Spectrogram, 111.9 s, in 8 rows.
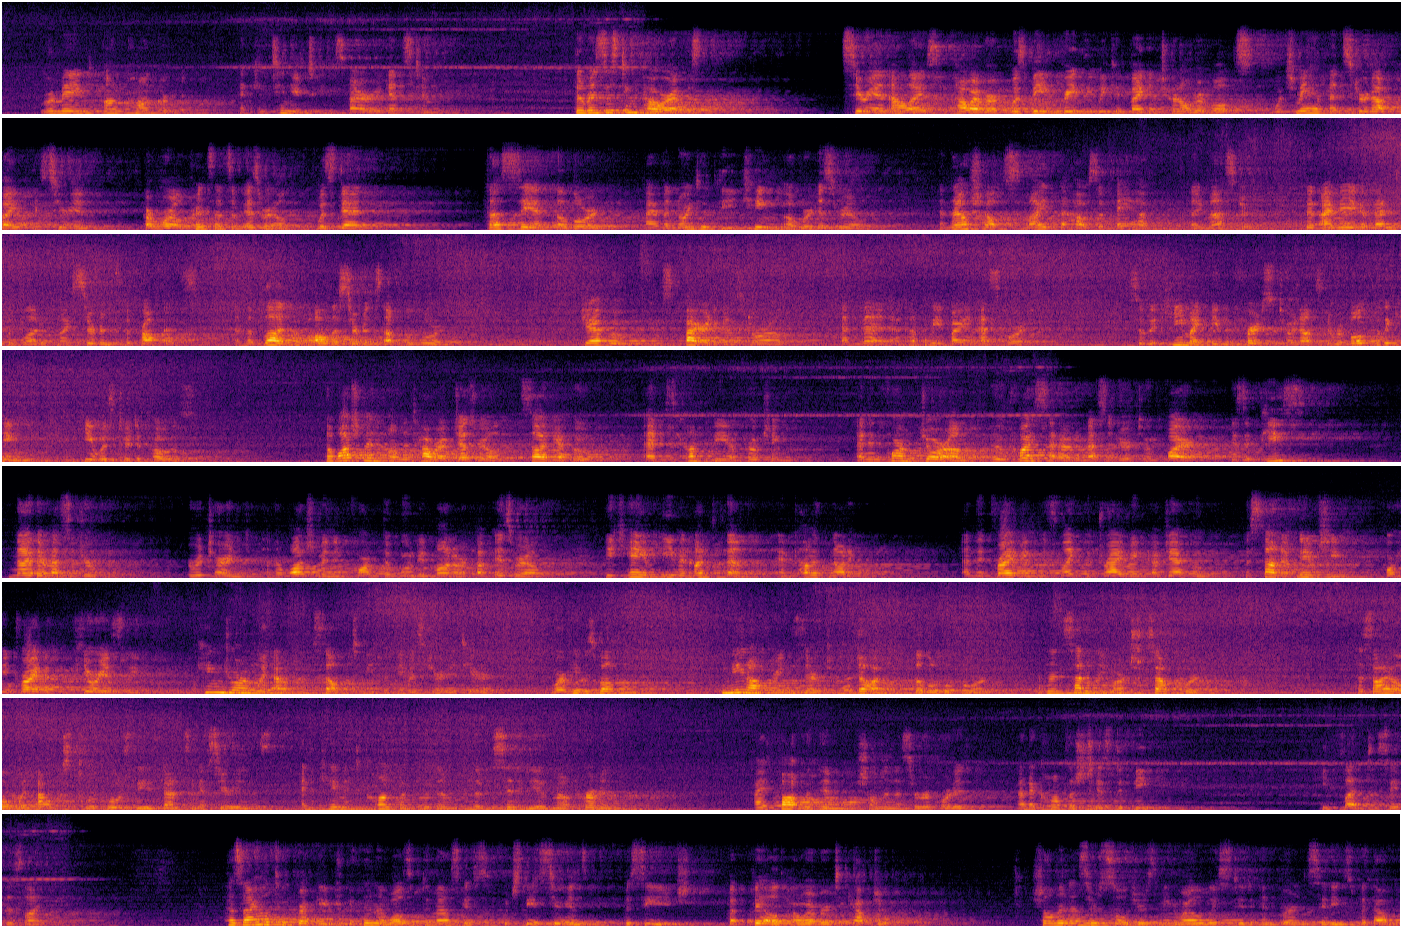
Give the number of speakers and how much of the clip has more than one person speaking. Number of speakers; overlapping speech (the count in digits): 1, no overlap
